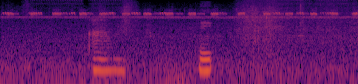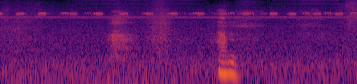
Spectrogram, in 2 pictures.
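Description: Night-time crickets chirping steadily in a fast pulsing rhythm, about four chirps a second, over a steady high insect drone. A man's voice makes a few short low sounds without words, about a second and a half in, around three seconds in and near the end.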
